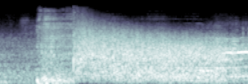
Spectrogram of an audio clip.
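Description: Starter's pistol cracks once about half a second in to start a sprint race, and a loud crowd cheer follows straight away and keeps going.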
